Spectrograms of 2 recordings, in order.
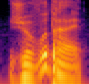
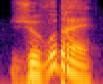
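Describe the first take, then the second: Both takes have the same delivery.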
